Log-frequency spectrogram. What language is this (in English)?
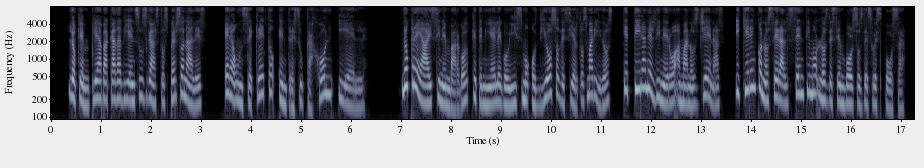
Spanish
